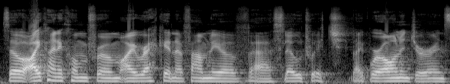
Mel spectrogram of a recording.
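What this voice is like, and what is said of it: Irish accent. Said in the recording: “everyone can tell your Irish accent”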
